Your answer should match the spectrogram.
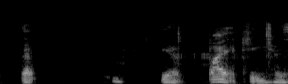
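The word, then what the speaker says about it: Byakhee: She's going to kill that bay key. That Yeah, Bayaki is how you pronounce.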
